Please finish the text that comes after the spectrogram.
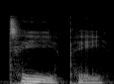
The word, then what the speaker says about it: teepee: the Indian lodge or teepee, pronounced TP, and even it is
